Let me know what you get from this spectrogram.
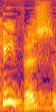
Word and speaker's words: Cephas: and I of Cephas," the way it should be pronounced, like a K sound, "and I of Christ."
